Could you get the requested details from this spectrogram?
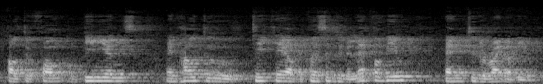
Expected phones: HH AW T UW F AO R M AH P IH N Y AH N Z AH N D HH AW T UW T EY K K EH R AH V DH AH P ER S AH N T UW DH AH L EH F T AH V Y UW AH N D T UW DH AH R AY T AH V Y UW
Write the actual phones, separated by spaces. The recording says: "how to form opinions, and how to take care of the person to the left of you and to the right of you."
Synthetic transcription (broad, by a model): HH AW T UW F AO M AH P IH N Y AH N S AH N HH AW T UW T EY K K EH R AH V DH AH P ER S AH N T UW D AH L EH F T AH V Y UW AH N T UW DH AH R AY T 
